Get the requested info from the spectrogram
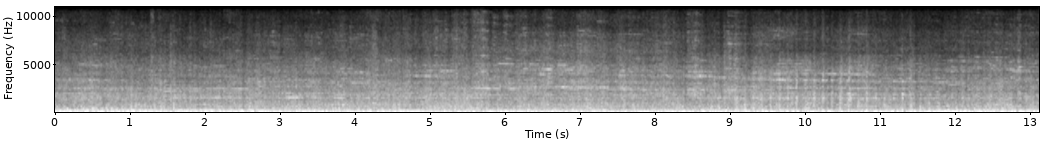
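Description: BNSF double-stack intermodal freight train rolling past, its well cars' wheels on the rails giving a loud, steady rolling noise with a constant low hum.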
